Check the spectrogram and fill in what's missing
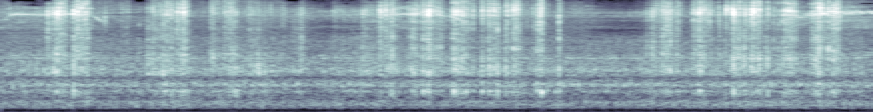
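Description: A flat purple glitter craft foam sheet is held in both hands while long acrylic nails scratch and tap its glittery surface. The result is a steady, crisp, bright scratching texture with no low end, broken by light, short-lived tapping peaks.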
